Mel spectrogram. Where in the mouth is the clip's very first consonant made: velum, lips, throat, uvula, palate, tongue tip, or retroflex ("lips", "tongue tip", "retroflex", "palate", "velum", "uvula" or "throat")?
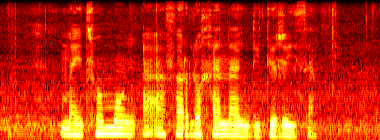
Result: lips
